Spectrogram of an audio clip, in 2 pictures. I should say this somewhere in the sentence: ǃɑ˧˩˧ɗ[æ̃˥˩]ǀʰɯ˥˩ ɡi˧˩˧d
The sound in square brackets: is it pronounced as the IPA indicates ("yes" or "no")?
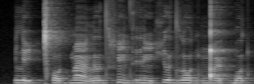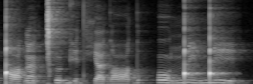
yes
